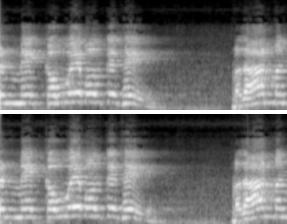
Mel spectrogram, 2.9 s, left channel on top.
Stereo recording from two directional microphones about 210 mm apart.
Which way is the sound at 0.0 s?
35° right (ahead or behind).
